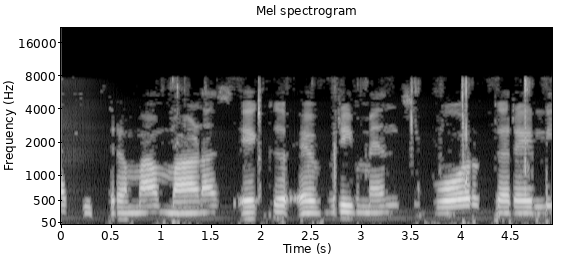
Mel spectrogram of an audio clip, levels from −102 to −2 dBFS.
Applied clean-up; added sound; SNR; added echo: classical method spectral subtraction.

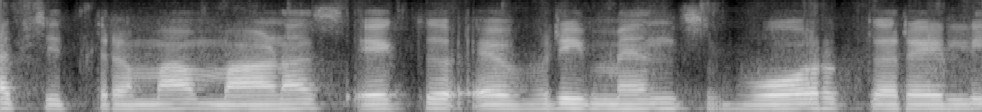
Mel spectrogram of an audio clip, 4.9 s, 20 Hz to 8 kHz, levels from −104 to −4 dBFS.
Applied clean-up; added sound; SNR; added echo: neural separator model SepFormer DNS4.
